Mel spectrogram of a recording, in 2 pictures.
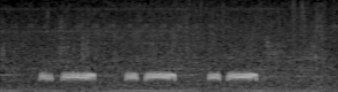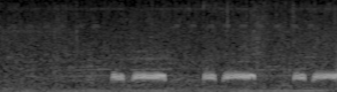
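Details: Spotted dove cooing in a trapping setting: low, hollow coos in short groups of two or three notes, the pattern repeated after a pause, over faint rustling background noise.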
